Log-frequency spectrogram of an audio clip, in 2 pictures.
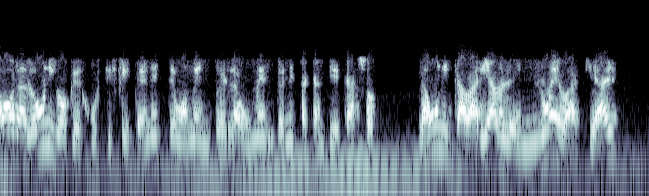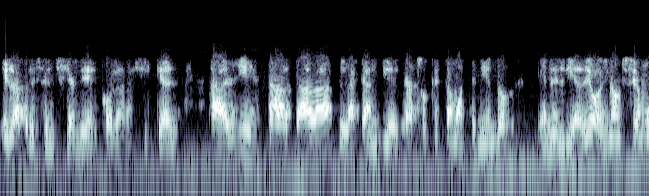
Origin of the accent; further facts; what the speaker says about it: Argentina; es un tema que tenemos que reconsiderar como argentinos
